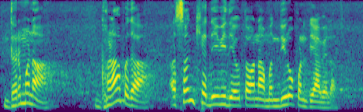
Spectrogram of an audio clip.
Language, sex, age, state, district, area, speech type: Gujarati, male, 30-45, Gujarat, Junagadh, rural, spontaneous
